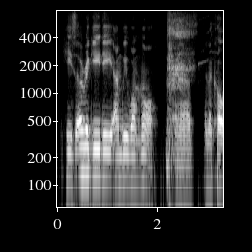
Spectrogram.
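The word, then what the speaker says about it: Urhoghide: Is there a received pronunciation now for his name? Urugide? Urugidi, I think, yeah, that's it.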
